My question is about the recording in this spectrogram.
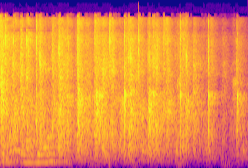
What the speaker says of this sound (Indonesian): Aplaus dong buat perusahaan.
